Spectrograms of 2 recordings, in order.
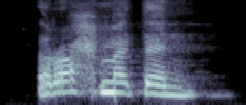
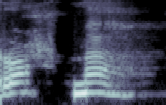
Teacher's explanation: ہم تا کو ہا میں چینج کر دیتے ہیں رحمہ.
